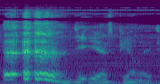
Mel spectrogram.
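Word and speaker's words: Desplat: blood ah this one des plit I could see France and frankly they don't they don't pronounce the S yeah dev all I'm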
